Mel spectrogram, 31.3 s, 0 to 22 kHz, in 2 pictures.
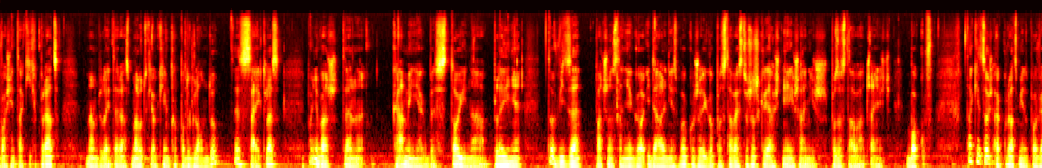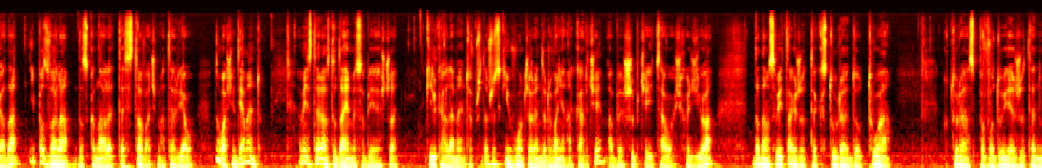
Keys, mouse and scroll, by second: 0.1 shift+middle click, 1.7 click, 2.6 shift+z, 4.7-5.7 middle drag, 7.6 middle click, 9.0 1, 16.0-17.3 drag, 17.5 scroll up 2, 17.9 scroll down 2, 18.7 scroll down 2, 19.7-21.0 shift+middle drag, 21.7 click, 23.1 click, 23.9 click, 27.5 click, 29.5 click.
